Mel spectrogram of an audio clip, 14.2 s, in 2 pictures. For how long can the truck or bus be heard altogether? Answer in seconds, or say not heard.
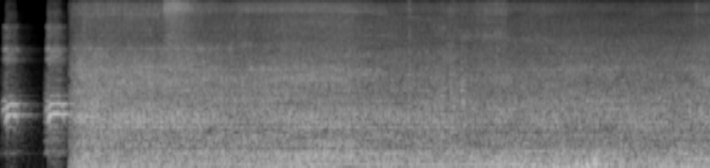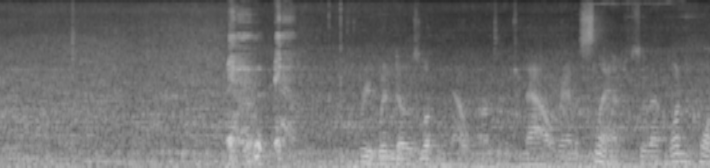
14 s.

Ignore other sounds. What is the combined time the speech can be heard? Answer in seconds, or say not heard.
4 s.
